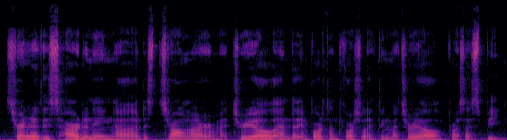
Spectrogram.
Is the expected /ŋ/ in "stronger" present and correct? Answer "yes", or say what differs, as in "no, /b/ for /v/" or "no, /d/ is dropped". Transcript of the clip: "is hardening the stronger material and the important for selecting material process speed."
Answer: yes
